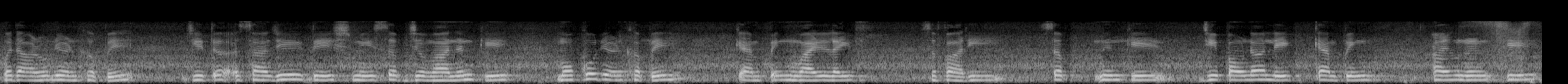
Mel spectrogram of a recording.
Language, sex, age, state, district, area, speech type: Sindhi, female, 45-60, Maharashtra, Mumbai Suburban, urban, spontaneous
